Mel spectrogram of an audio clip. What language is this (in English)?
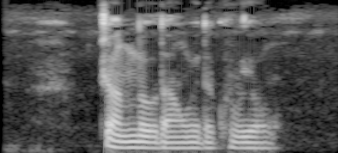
Chinese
